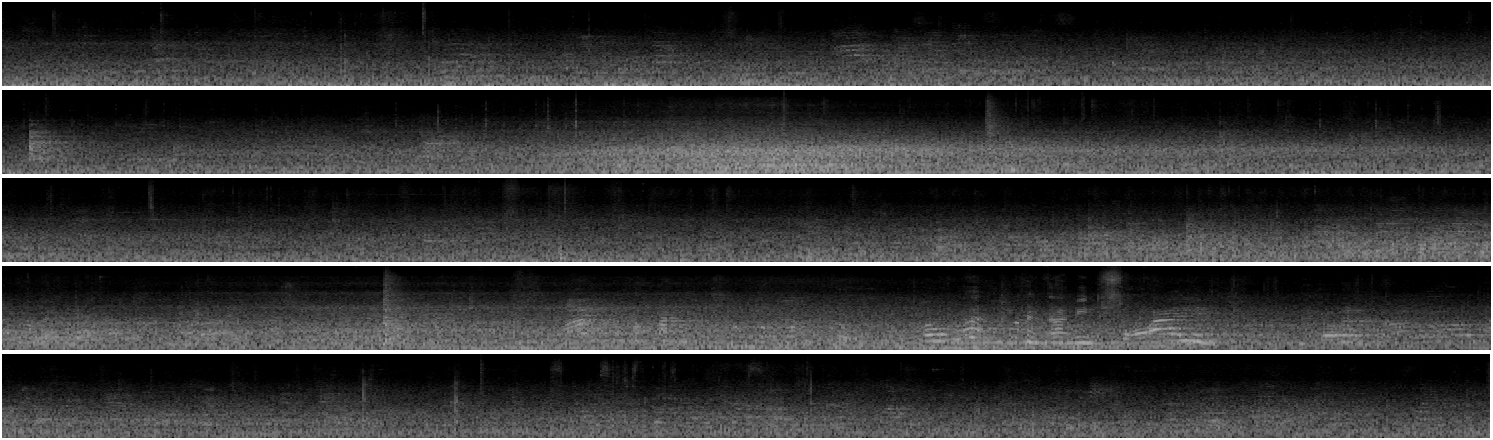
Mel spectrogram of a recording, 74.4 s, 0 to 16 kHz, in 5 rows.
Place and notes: Ambient soundscape from underneath the 'Hielanman's Umbrella' on Monday 2nd May 2021 including traffic noise, footsteps/other sounds from pedestrians, and transport oriented public address notices from Glasgow Central train station. Recorded in stereo using a Tascam DR-40x.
